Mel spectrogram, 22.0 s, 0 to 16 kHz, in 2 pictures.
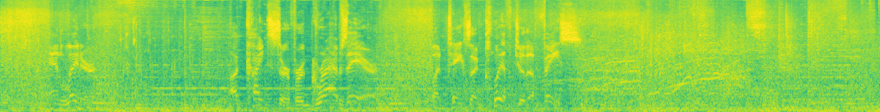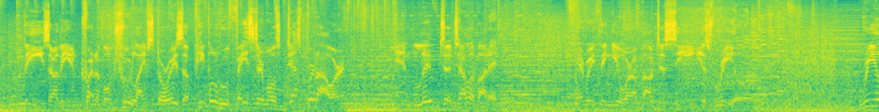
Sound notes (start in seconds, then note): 7.2 crowd screaming; 7.2 surfer crashing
